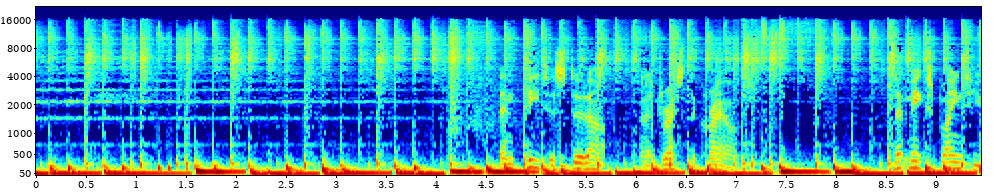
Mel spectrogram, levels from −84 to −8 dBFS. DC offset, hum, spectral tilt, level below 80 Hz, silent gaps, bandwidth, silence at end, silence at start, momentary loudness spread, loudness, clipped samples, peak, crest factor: under 0.1%; none; -5 dB/octave; -18 dBFS; none; 17 kHz; 0 s; 0 s; 5 LU; -18 LUFS; under 0.1%; -4 dBFS; 12 dB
